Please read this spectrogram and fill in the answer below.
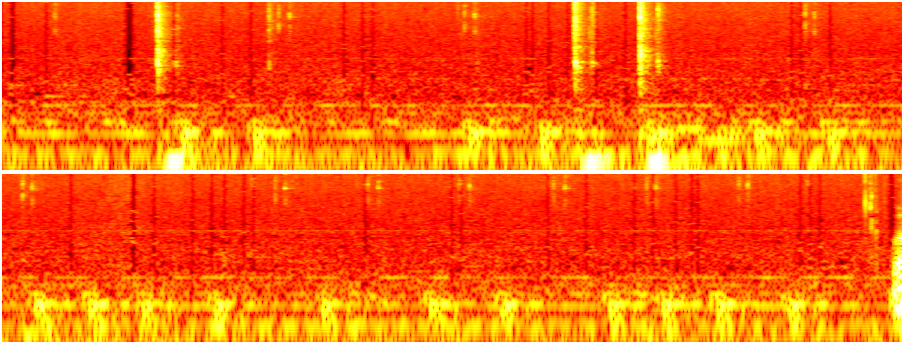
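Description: Near silence with a few computer mouse clicks: one about a second in and two close together about four seconds in, over a faint steady hum.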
